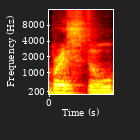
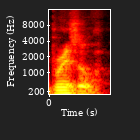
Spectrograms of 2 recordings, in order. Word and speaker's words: Bristol: from he's from breast it's from Bristol but everyone calls it bristle all right our good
